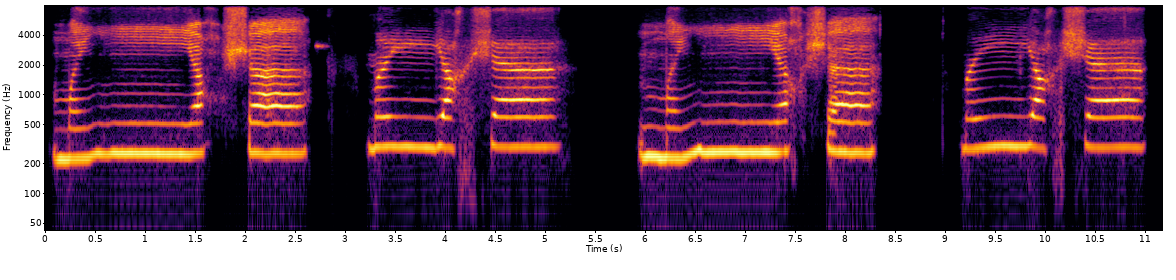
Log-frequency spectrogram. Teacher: because noon is followed by ya mushaddad, we have to make nasal sound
